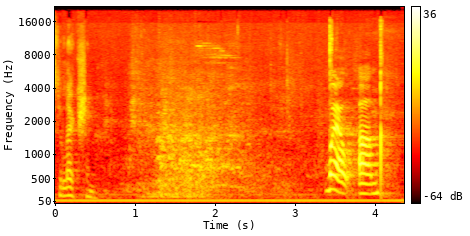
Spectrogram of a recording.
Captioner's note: laughter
